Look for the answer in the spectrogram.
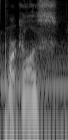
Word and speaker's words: portcullis: As the group makes their way down the ramp, they notice that there is no mechanism to open the portcullis.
